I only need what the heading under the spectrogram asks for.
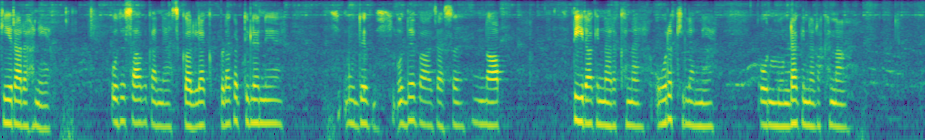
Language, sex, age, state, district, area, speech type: Dogri, female, 30-45, Jammu and Kashmir, Samba, rural, spontaneous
